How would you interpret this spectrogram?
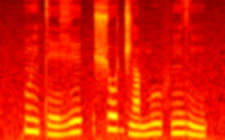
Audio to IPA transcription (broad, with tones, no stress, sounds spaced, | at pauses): kʷ ĩ˦˨ t e˨ ɣ ɪ˦ | ʃ o˦ d͡ʒ ã˨ m u˦˨ f ĩ˦ z ĩ˨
